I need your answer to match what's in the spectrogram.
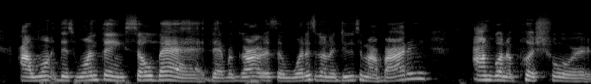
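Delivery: plain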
